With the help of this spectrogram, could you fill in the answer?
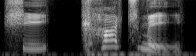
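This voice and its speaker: A man voicing a gloomy, wounded young gentleman in love, with a hollow, drawn-out, mournful delivery. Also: extremely high pitch, huge pitch swings, no echo, studio quality, voice pushed up, heavily acted.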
